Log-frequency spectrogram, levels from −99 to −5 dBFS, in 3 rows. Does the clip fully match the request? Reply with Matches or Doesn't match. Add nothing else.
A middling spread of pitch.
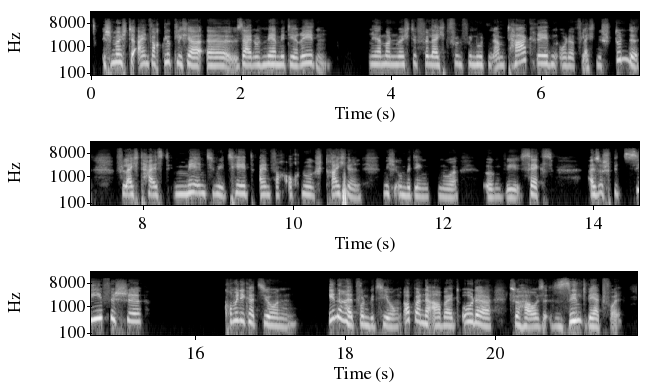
Matches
